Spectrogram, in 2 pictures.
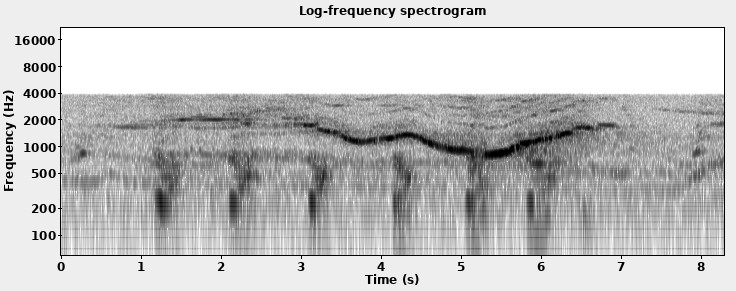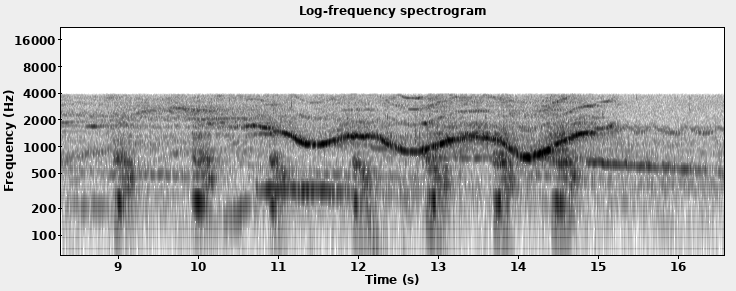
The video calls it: Bowhead Whale Song Spectrogram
